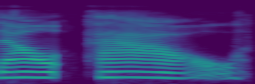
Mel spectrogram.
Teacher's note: you have to start open ow and then round your lips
